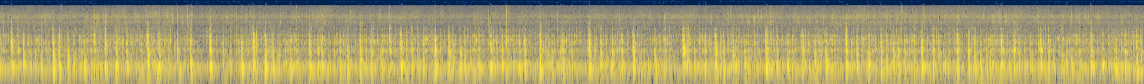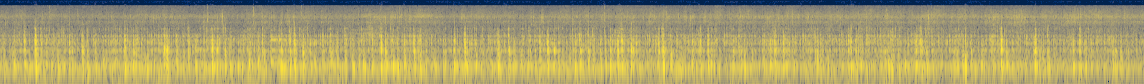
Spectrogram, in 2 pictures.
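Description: Mountain bike rolling fast over a bumpy, leaf-covered dirt forest track: steady tyre rumble with constant irregular rattling and clattering from the bike as it runs over the rough ground.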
